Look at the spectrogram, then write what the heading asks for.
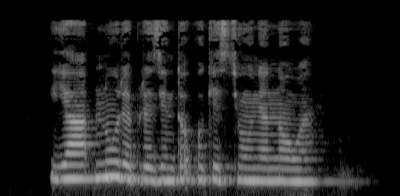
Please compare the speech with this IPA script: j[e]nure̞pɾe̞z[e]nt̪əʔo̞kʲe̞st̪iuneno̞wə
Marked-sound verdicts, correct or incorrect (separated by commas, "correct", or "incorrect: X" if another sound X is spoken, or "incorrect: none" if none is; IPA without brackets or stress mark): incorrect: a, incorrect: i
